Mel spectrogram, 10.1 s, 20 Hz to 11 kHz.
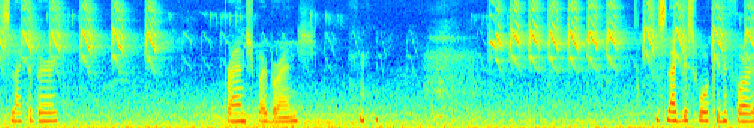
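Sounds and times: songbird singing: 0.0s - 10.0s.

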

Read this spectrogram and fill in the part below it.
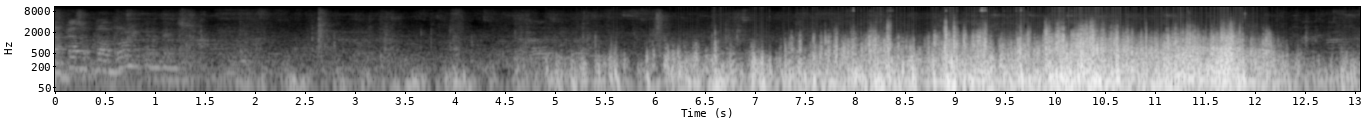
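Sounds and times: footsteps on stone paving: 0.0s - 9.8s.

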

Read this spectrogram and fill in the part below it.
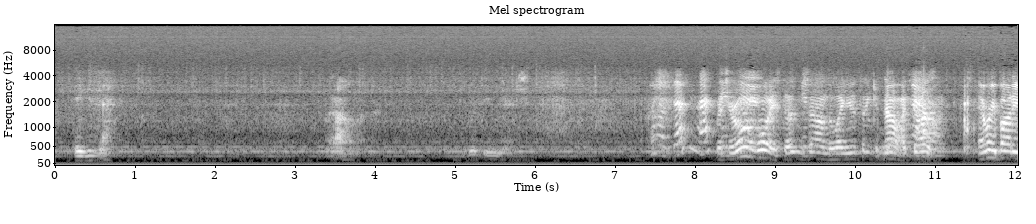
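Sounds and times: recording hiss and hum: 0.0s - 12.0s.

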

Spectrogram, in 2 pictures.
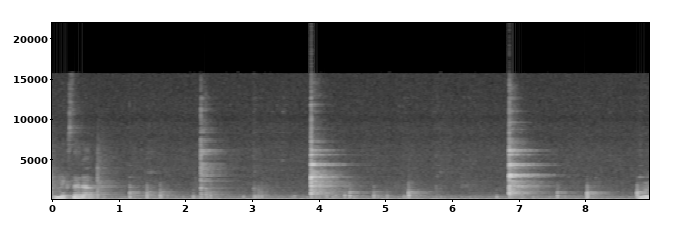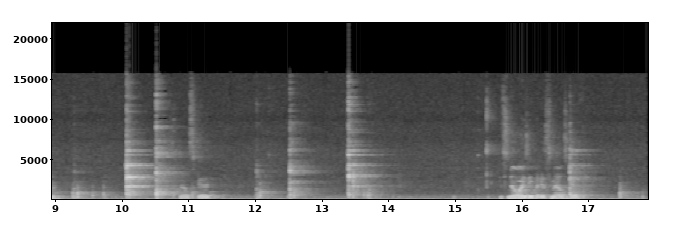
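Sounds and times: potatoes and spoon knocking: 0.0s - 14.2s, 16.2s - 17.9s.

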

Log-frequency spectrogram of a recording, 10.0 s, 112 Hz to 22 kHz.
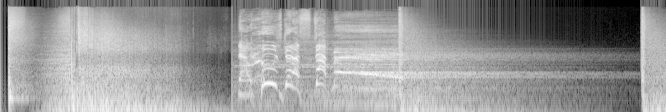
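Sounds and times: heavy cinematic boom hits: 0.8s - 3.4s.

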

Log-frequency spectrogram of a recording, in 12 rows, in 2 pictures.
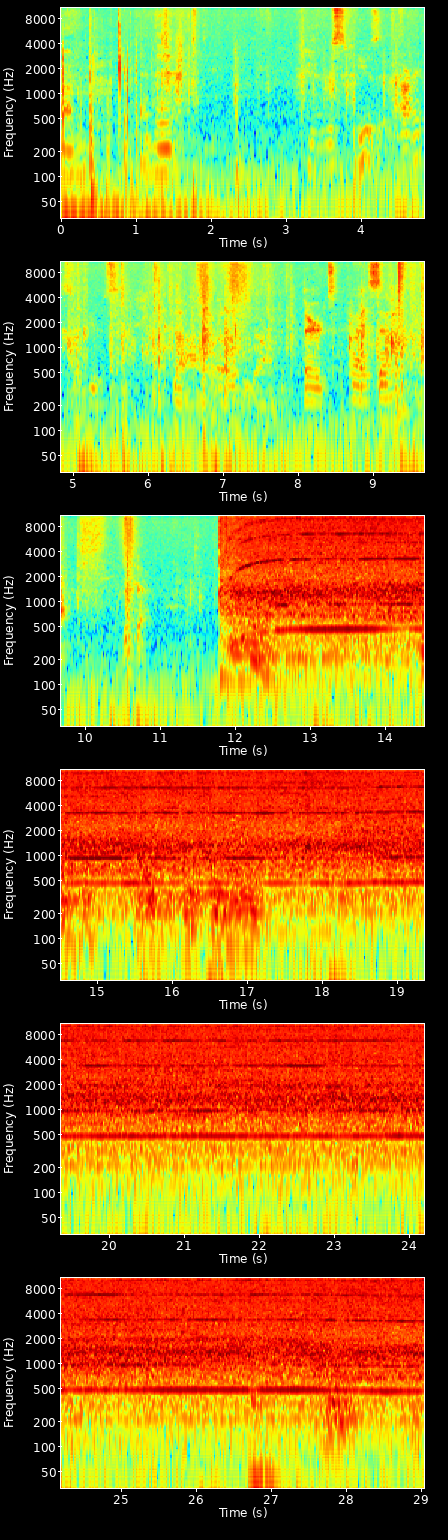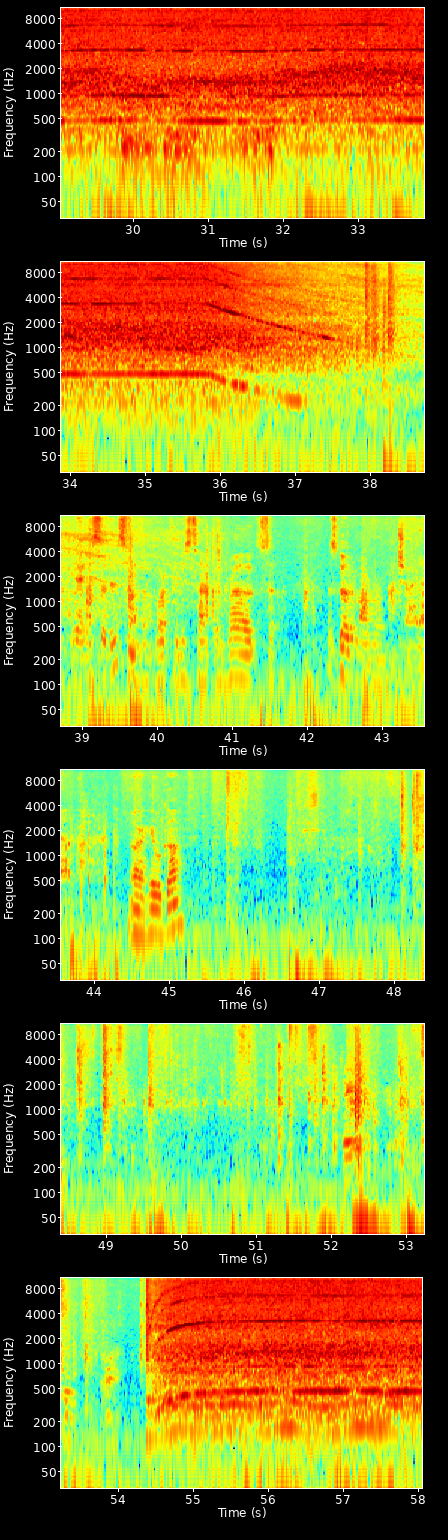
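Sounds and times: vacuum cleaner motor whining: 11.8s - 40.8s, 54.4s - 58.0s.

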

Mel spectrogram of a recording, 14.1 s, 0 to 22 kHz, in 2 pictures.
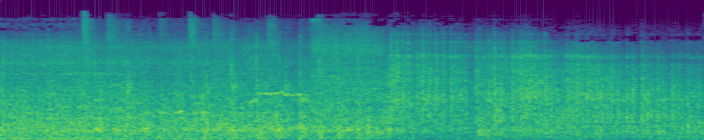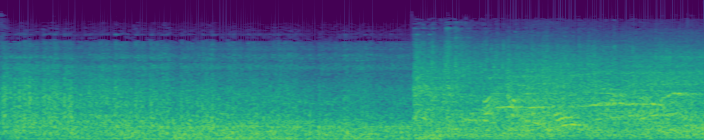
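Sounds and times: roller coaster rumbling on track: 0.0s - 14.0s.

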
